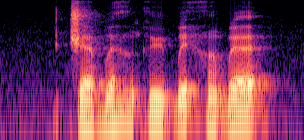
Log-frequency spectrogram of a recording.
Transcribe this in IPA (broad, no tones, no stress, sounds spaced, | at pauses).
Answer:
t͡ʃ ɛ b ɛ ɦ ə̃ k y ɓ e h ə̃ ɓ ɛ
